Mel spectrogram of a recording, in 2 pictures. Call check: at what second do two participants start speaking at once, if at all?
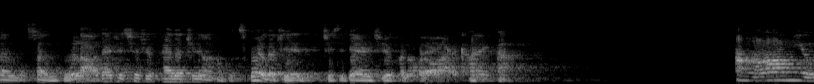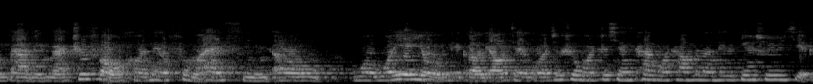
none

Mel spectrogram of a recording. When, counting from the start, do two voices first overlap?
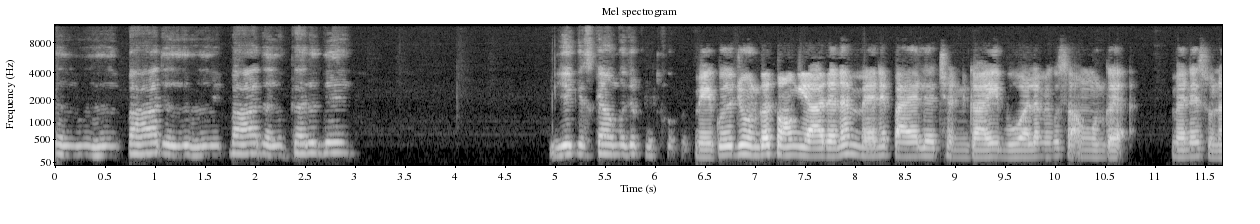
none

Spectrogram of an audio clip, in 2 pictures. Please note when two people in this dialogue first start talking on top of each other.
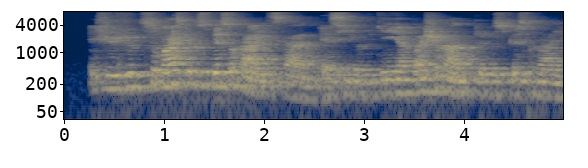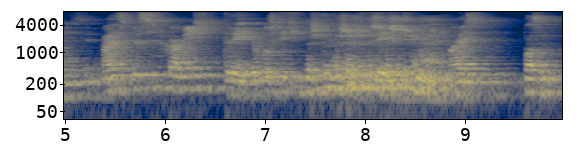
7 s

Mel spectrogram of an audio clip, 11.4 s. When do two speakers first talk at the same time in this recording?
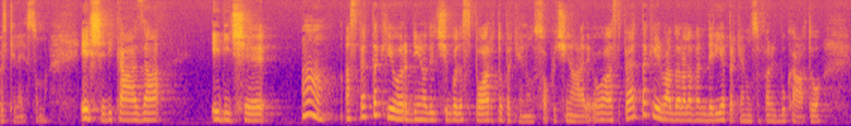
none

